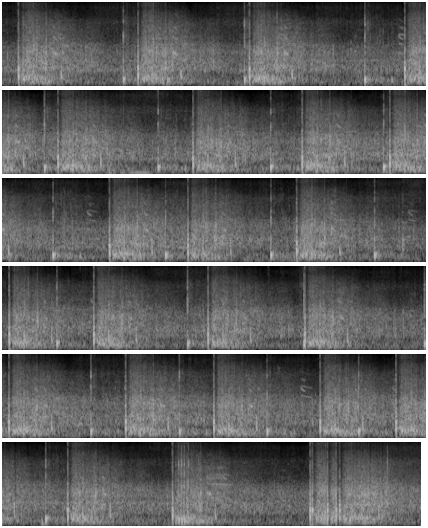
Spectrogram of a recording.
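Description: Fireworks burst with sharp bangs, one after another.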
